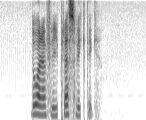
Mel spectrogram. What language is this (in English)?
Swedish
